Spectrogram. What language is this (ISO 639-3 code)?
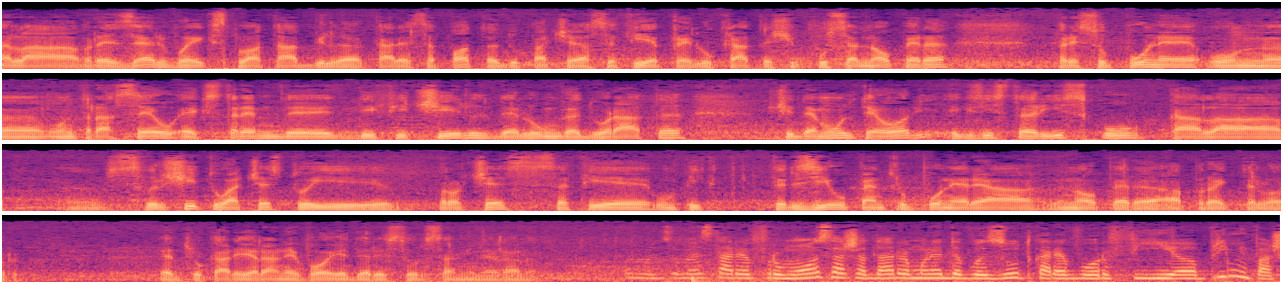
ron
